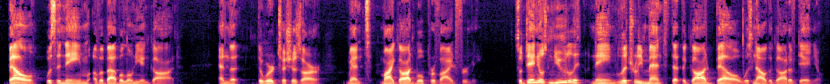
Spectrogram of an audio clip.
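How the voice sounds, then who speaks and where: Very deep and low, the man's voice has ordinary pitch variation on a very clean recording with a silent background. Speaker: pastor. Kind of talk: sermon. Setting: church. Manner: fast.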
